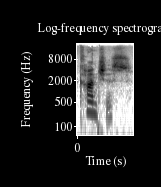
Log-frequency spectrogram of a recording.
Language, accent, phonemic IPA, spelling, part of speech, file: English, US, /ˈkɑn.ʃəs/, conscious, adjective / noun, En-us-conscious.ogg
- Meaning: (adjective) 1. Alert, awake; with one's mental faculties active 2. Aware of one's own existence; aware of one's own awareness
